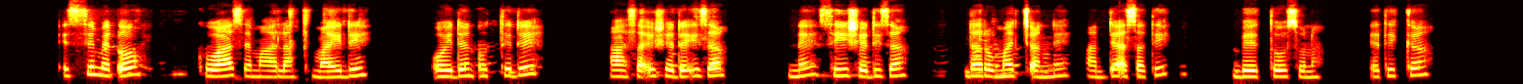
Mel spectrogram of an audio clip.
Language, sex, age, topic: Gamo, female, 18-24, government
